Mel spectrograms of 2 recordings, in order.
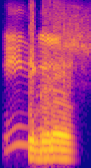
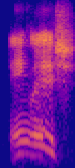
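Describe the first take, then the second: First: English shouted out loud and low, pitched well below the line before; emphatic shout. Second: Said in the usual way. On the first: Real, not acted. Teacher confirming the class's answer, shouting it out. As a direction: boom the word English at the class.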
